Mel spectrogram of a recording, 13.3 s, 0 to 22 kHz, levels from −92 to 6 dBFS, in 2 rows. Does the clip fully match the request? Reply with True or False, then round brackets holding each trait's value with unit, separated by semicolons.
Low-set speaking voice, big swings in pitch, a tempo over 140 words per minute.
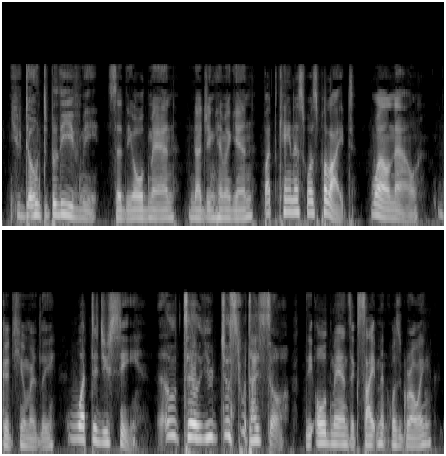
True (130 Hz; 7.9 semitones; 165 wpm)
